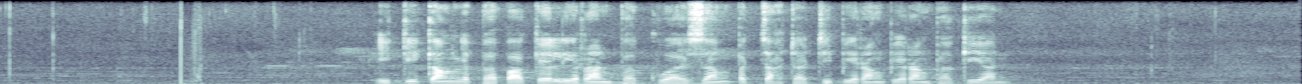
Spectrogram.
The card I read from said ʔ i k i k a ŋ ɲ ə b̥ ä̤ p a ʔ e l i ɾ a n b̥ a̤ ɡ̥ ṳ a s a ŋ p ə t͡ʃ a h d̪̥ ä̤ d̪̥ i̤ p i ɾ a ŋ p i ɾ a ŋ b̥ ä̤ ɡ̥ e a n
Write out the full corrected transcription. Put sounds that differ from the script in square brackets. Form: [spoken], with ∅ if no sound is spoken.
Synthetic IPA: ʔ i k i k a ŋ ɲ ə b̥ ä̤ p a [k] e l i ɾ a n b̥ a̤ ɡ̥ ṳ a [z] a ŋ p ə t͡ʃ a h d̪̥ ä̤ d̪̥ i̤ p i ɾ a ŋ p i ɾ a ŋ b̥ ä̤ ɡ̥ e a n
